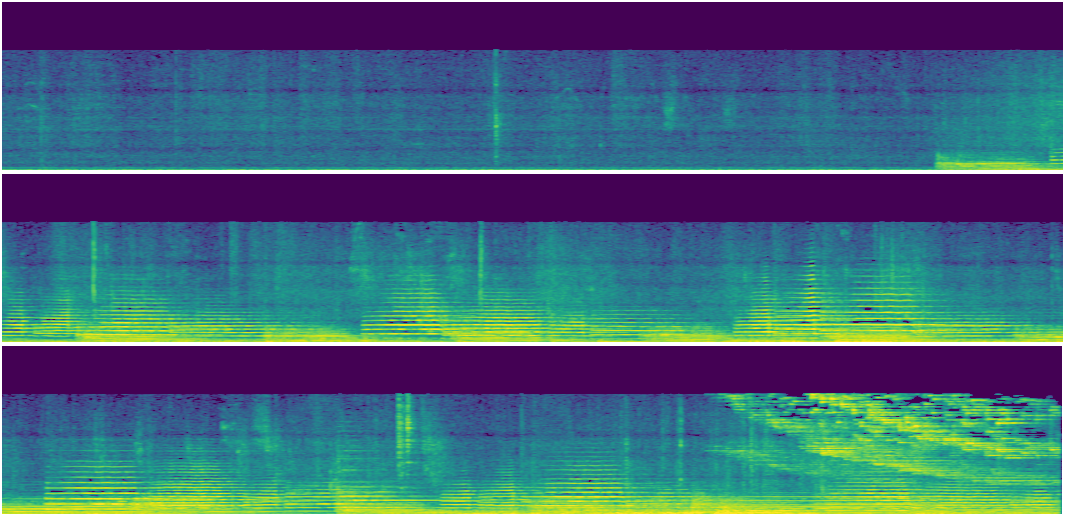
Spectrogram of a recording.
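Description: A low steady background hum. About nine seconds in, a marching band's brass section comes in much louder with held, full chords that change every second or two.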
